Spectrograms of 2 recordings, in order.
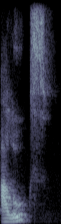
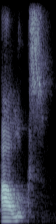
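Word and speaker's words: hálux: Se eu não conhecesse, eu diria que a pronúncia era essa. Agora eu vou devolver seus acentos. E, na verdade, eu vou descobrir que a pronúncia dessas palavras, na verdade, é hallux, que é o nome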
